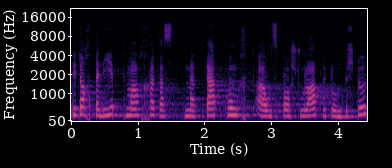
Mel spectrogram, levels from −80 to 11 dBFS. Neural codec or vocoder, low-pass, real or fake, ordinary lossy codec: vocoder, 48 kHz, 128 mel bands, Vocos; 14.4 kHz; fake; MP3, 96 kbps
